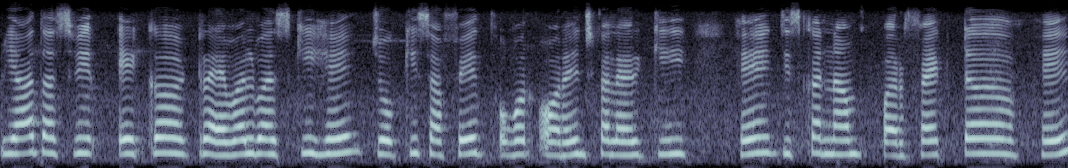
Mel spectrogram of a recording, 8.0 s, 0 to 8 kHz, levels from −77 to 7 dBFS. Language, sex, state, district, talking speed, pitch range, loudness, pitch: Hindi, female, Bihar, Saran, 140 wpm, 250-265 Hz, -13 LUFS, 255 Hz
